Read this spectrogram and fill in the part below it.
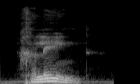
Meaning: a town and former municipality of Sittard-Geleen, Limburg, Netherlands
- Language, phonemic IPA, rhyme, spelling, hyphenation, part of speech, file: Dutch, /ɣəˈleːn/, -eːn, Geleen, Ge‧leen, proper noun, Nl-Geleen.ogg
